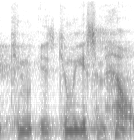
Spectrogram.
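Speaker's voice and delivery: normal talking voice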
